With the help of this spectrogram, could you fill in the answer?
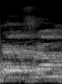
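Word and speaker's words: diaphragm: बोलते हैं, डायफ्राम क्या, डायफ्राम जी साइलेंट है, जैसे एस्मा में टी एच साइलेंट है, जैसे नाइफ में के साइलेंट है ना साइलेंट, ऐसे ही डायफ्राम में जी साइलेंट है, डायफ्राम फ्राम जी लिखो चाहे मत लिखो, स्पेलिंग बोलो चाहे मत बोलो, नहीं बोलना नहीं, बोलना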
